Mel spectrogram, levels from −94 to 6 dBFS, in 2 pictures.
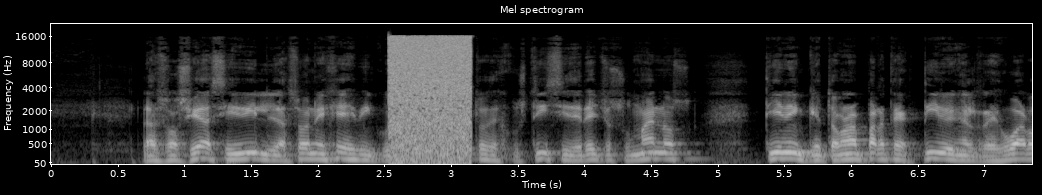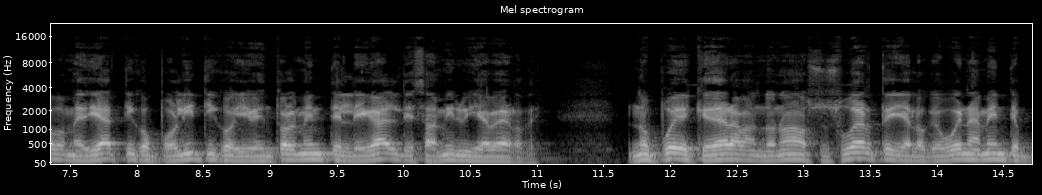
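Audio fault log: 2.53–3.15 s: samples built from the wrong bytes. The speech gives way to a blast of loud, harsh broadband noise for about 0.6 s. The bytes of each sample were joined wrongly. Their rapidly changing low bits became the large part of each value, so the sound turns to hiss.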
